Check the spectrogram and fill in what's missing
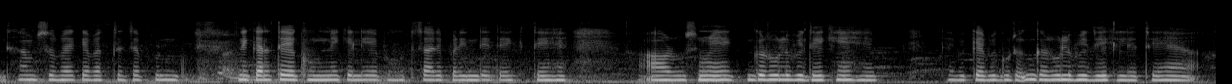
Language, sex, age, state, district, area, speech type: Urdu, female, 45-60, Bihar, Darbhanga, rural, spontaneous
